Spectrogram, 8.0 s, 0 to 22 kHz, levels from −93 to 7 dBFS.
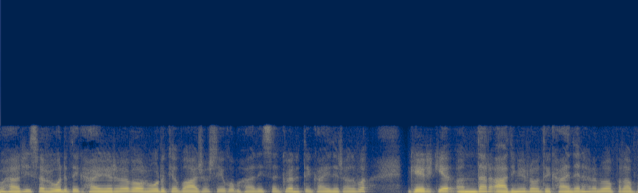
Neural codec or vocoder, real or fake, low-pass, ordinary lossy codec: codec, 16 kHz, 0.5 kbps, X-Codec, WavLM features, trained on Multilingual LibriSpeech; fake; none; none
